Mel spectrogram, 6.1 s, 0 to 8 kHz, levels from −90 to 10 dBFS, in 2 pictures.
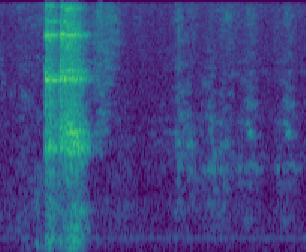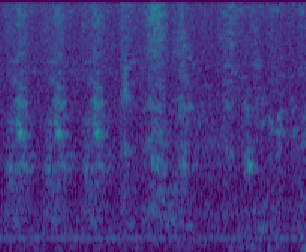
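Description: Throughout, a noise suppressor applied to music or sounds treats steady parts and decays as noise. Level swings by about 10 dB, so the sound pumps and thins. From 1.56 to 1.71 s, the sound is cut by the noise suppressor. It sinks by about 4 dB. From 2.74 to 4.27 s, a broken-record loop repeats a 0.38 s fragment four times back to back. This likely comes from a stalled player or stream, and the audio that belonged there is lost. From 5.04 to 5.29 s, the suppressor cuts the sound again, pulling it down by about 4 dB for roughly 0.3 s. Nothing above 8 kHz is heard, which fits a wideband G.722 call path.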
